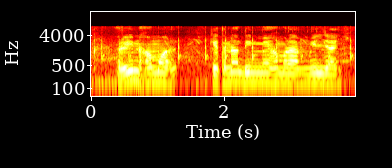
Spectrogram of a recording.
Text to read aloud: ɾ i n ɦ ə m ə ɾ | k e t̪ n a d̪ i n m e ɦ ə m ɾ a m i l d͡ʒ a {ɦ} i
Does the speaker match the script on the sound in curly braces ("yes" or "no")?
no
